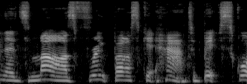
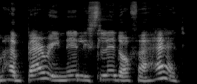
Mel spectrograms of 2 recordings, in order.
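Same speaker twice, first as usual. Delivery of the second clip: usual speaking voice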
